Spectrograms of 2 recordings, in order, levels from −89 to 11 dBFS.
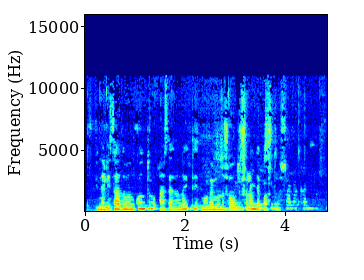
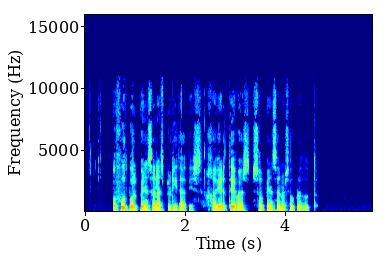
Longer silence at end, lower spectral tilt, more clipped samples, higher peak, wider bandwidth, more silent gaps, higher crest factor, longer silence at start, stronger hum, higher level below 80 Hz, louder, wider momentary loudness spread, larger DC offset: second, 0.3 s vs 1.3 s; about the same, -5.5 dB/octave vs -6 dB/octave; neither; about the same, -4 dBFS vs -4 dBFS; about the same, 11.5 kHz vs 11 kHz; neither; about the same, 16 dB vs 20 dB; second, 0.25 s vs 0.55 s; neither; second, -56 dBFS vs -48 dBFS; first, -20 LUFS vs -24 LUFS; first, 16 LU vs 12 LU; neither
